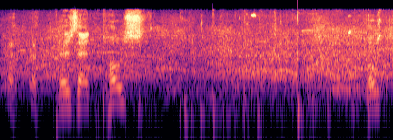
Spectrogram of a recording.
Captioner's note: laughter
